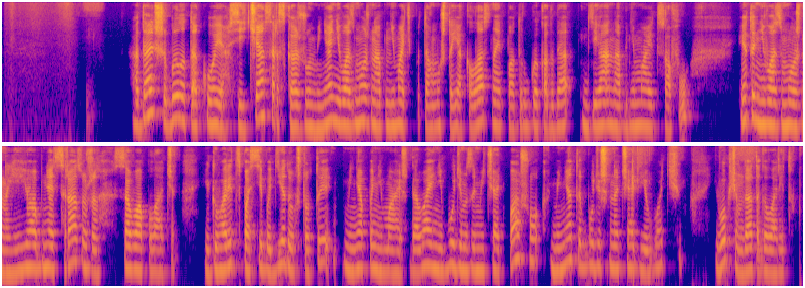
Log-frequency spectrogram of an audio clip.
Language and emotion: Russian, neutral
